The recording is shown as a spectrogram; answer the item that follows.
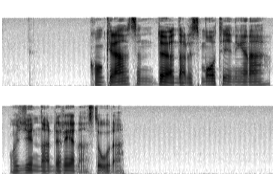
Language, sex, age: Swedish, male, 39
